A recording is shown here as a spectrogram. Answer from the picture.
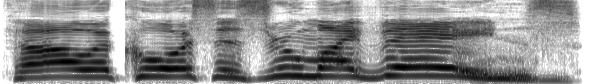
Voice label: Female Sanlayn Emote Trigger Vampiric Blood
